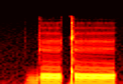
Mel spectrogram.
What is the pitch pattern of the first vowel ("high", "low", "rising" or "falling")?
low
